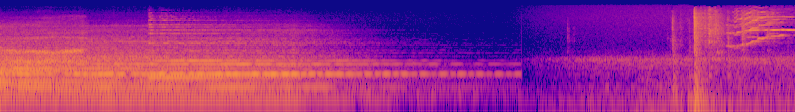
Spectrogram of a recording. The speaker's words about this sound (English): Fire door.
